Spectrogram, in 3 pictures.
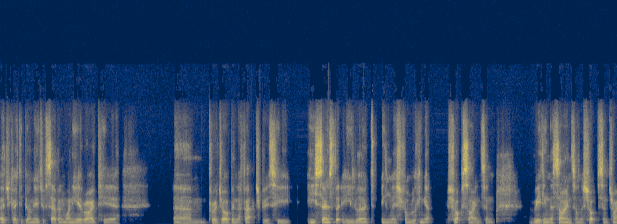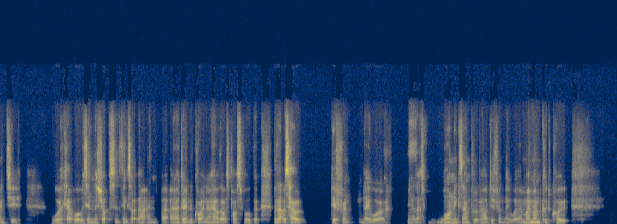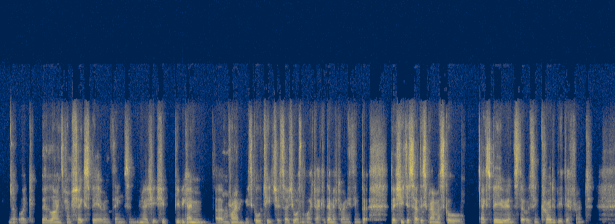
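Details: Stammering in an adult male poet who stammers, speaking in a webinar of the British Stammering Association (STAMMA).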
